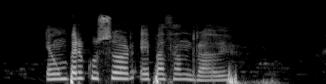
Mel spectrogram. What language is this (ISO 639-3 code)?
glg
